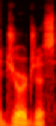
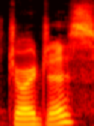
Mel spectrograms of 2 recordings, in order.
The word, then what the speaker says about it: Georgas: withheld you want Maria Georges out there on the second biggest podcast in the world talking about all I learned it was georgees from the promo also my apologies for the mispronunciation me too um but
